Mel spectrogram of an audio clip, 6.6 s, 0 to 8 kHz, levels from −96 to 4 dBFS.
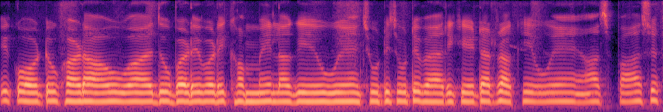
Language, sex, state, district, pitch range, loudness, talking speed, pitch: Hindi, female, Bihar, Saharsa, 195-200 Hz, -16 LUFS, 180 wpm, 195 Hz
